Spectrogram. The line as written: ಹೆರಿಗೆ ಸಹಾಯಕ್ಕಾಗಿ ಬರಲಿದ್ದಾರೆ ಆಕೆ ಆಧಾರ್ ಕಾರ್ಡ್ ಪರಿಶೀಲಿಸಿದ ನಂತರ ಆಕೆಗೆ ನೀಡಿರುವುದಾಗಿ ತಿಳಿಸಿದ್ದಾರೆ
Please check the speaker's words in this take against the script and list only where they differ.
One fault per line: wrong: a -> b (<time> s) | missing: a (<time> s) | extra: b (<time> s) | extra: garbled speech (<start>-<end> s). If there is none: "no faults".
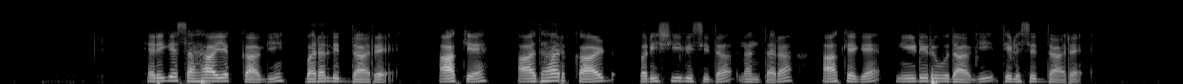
no faults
